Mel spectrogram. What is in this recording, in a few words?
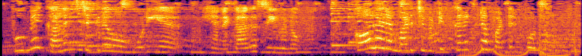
Girl Says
